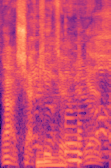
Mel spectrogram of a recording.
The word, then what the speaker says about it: charcuterie: What, how do you pronounce that? – Charcuterie.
